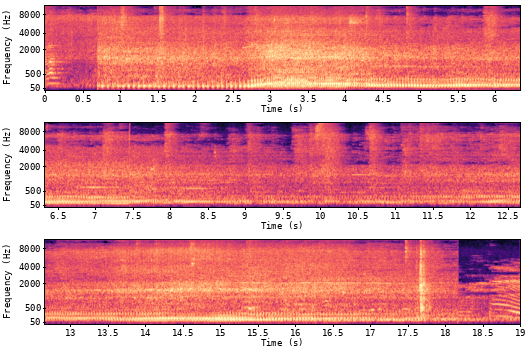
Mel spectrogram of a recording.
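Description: A motor vehicle engine running at a steady low pitch. It starts abruptly near the beginning and swells louder twice.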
